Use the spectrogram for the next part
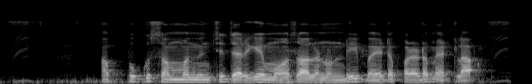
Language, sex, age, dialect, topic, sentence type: Telugu, male, 41-45, Telangana, banking, question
